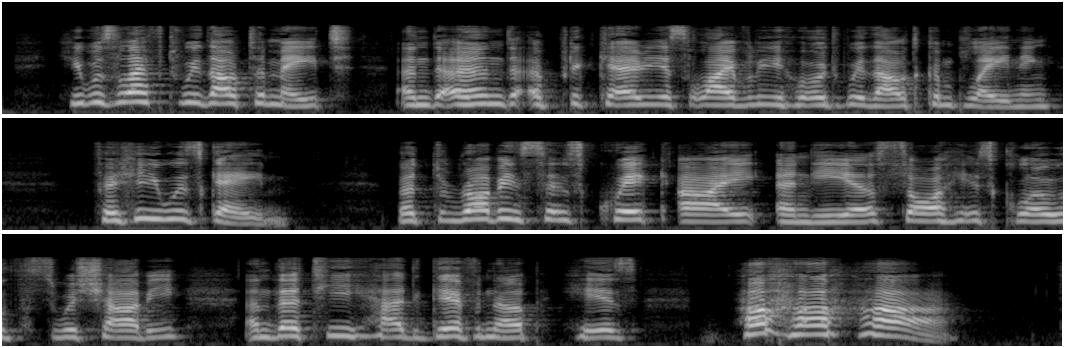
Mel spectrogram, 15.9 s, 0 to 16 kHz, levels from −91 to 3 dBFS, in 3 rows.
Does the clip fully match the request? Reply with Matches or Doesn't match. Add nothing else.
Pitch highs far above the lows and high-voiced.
Doesn't match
